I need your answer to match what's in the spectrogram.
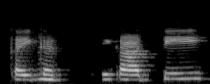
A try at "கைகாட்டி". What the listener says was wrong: కైకాటి. దీర్ఘం ఉన్న దగ్గర కొంచెం ప్రోలాంగ్ చేశారనుకోండి ప్రొనౌన్సియేషన్ మంచిగా వినిపిస్తుంది అనమాట. కైకాటి.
